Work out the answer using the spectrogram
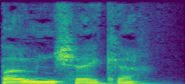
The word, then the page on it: boneshaker: British English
